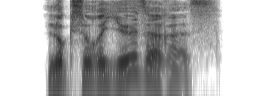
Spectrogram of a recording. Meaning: strong/mixed nominative/accusative neuter singular comparative degree of luxuriös
- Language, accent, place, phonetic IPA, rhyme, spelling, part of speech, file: German, Germany, Berlin, [ˌlʊksuˈʁi̯øːzəʁəs], -øːzəʁəs, luxuriöseres, adjective, De-luxuriöseres.ogg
